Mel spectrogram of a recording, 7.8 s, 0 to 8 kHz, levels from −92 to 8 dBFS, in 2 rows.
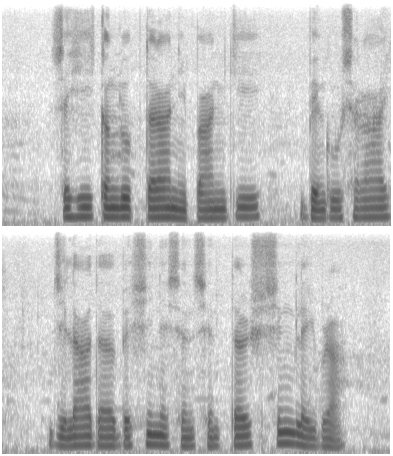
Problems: background sounds at intervals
